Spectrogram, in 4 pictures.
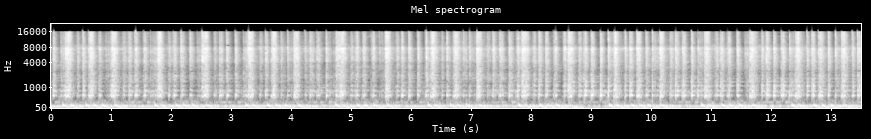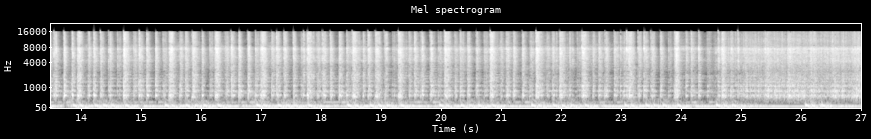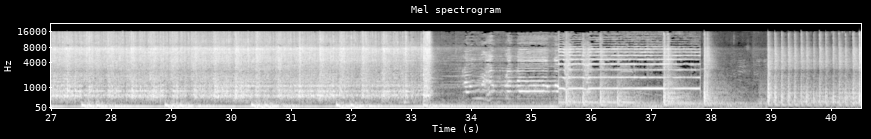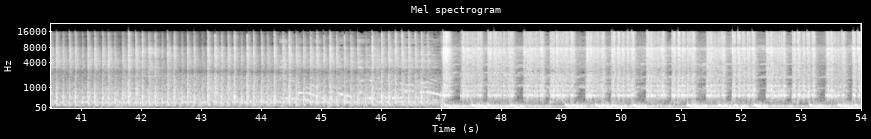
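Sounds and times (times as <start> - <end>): fast high drum roll: 0.0 - 33.6, 35.5 - 54.0
deep booming drum beats: 0.0 - 33.8, 35.5 - 54.0.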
